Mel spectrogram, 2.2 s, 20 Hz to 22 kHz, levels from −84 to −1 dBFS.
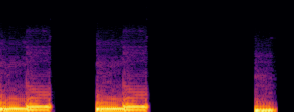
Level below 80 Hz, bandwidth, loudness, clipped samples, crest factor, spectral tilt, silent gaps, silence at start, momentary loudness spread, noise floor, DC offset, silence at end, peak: -22 dBFS; 2.4 kHz; -12 LUFS; 0.3%; 12 dB; -12 dB/octave; 1.12-1.91 s; 0 s; 7 LU; under -90 dBFS; under 0.1%; 0.15 s; 0 dBFS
